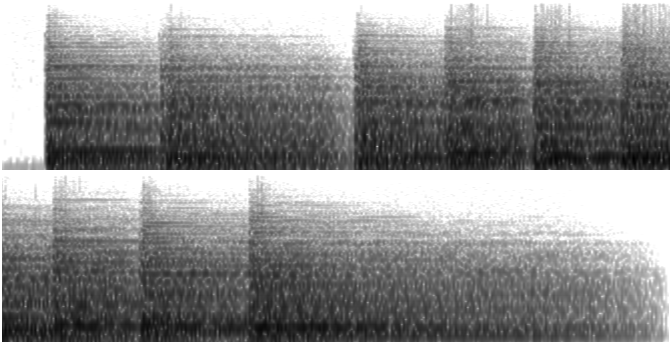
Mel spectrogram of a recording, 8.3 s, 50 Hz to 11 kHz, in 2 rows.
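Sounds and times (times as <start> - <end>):
chord sequence: 0.2 - 8.2.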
